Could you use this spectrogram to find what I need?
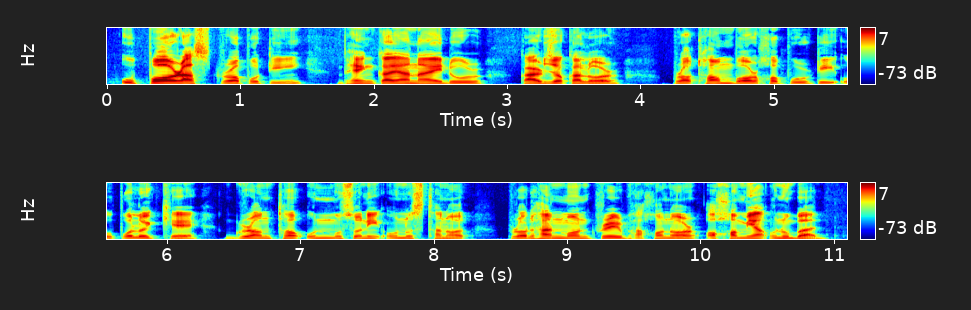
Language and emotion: Assamese, neutral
